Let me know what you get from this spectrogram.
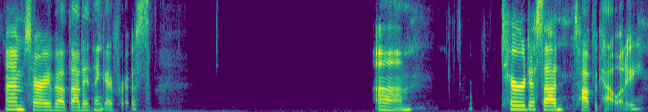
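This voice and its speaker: A woman's voice: fairly high pitch, fairly even intonation, pushed and bright, dry recording, clean studio sound. A young woman debater on a video call, assertive and argumentative, her volume rising and dropping as the connection cuts out. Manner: quick, assertive, argumentative delivery. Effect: uneven volume from a dropping video call connection. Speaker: competitive debater. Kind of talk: fast competitive debate speech.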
